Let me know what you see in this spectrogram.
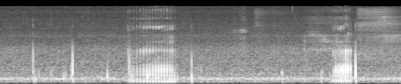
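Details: Old female pug that sleeps most of the time and snores habitually: two fluttering, rattling snoring breaths with faint background clicks; snoring.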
